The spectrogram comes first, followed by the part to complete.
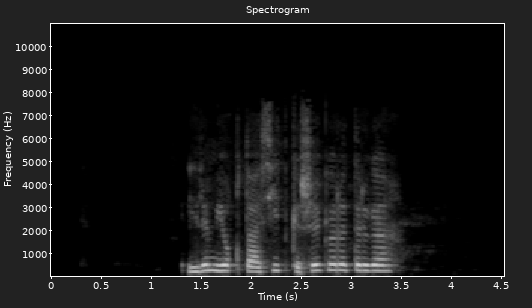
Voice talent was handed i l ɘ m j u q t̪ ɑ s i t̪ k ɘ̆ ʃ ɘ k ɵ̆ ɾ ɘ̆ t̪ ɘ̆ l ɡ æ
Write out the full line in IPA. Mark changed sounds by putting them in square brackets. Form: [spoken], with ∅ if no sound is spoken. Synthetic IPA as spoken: i [ɾ] ɘ m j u q t̪ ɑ s i t̪ k ɘ̆ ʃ ɘ k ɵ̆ ɾ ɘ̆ t̪ ɘ̆ [ɾ] ɡ æ

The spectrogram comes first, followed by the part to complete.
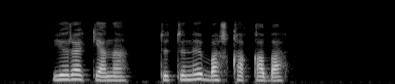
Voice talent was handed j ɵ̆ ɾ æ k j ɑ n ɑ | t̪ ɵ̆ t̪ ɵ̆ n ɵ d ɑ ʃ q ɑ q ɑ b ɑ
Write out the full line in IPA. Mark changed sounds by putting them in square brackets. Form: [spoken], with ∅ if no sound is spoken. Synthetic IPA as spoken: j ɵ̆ ɾ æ k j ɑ n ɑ | t̪ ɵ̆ t̪ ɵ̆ n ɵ [b] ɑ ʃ q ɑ q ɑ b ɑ

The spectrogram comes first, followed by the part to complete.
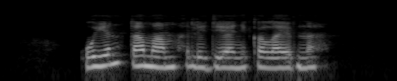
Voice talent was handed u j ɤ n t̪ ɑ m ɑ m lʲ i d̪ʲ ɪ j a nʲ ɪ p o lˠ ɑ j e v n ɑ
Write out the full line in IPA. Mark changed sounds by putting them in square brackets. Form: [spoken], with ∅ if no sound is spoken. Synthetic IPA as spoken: u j ɤ n t̪ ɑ m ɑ m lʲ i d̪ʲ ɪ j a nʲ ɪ [k] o lˠ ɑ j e v n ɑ

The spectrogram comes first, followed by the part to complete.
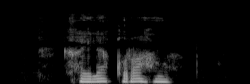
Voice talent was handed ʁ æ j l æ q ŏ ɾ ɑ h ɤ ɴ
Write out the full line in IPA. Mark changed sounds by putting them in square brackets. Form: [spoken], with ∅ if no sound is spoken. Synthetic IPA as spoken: [χ] æ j l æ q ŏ ɾ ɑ h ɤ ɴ

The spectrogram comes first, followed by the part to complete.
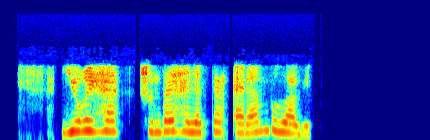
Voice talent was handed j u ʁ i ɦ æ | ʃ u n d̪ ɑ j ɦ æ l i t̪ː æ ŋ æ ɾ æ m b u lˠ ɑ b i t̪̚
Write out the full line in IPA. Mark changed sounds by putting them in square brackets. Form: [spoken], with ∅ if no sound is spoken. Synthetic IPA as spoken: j u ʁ i ɦ æ | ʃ u n d̪ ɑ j ɦ æ l [æ] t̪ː æ ŋ æ ɾ æ m b u lˠ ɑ b i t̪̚

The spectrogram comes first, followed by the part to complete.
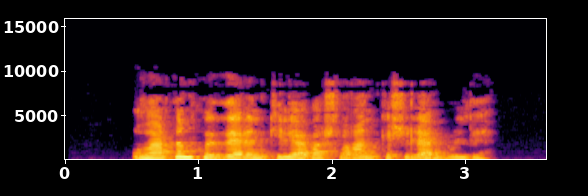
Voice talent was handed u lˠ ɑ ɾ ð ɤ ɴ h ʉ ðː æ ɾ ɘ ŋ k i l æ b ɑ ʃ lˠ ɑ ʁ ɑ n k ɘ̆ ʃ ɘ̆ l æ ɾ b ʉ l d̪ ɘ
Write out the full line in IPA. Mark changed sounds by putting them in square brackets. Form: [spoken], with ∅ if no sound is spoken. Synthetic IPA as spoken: u lˠ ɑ ɾ ð ɤ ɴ h ʉ ðː æ ɾ ɘ ŋ k i l æ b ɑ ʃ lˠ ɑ ʁ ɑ [ŋ] k ɘ̆ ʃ ɘ̆ l æ ɾ b ʉ l d̪ ɘ

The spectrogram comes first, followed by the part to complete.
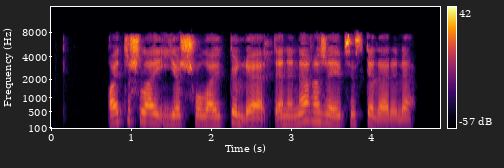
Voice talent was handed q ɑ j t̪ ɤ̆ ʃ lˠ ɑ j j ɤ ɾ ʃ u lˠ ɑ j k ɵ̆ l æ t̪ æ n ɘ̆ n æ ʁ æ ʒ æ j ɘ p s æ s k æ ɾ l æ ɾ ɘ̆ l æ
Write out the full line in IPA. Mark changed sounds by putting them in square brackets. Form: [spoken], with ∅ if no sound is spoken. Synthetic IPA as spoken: q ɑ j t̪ ɤ̆ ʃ lˠ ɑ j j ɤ ɾ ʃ u lˠ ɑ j k ɵ̆ l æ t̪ æ n ɘ̆ n æ ʁ æ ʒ æ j ɘ p s æ s k æ [∅] l æ ɾ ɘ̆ l æ

